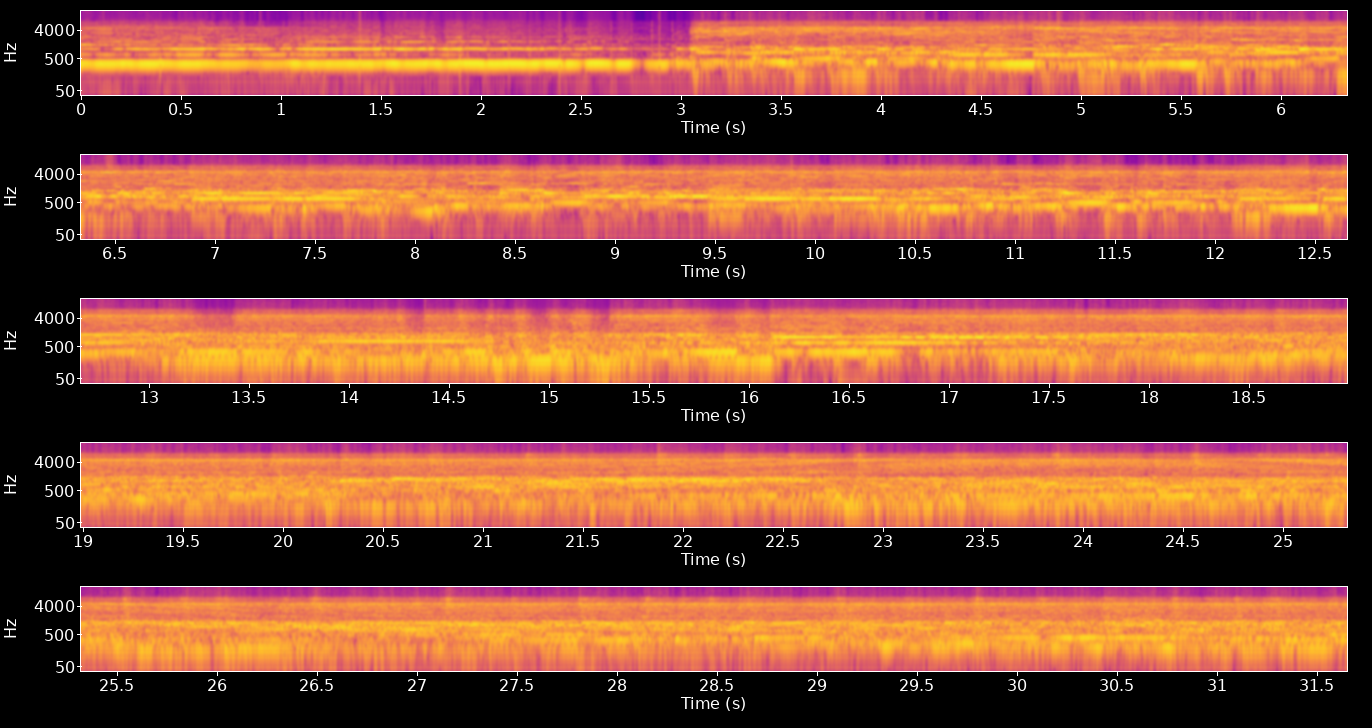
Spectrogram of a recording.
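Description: Electric guitar playing: one long held note for about the first three seconds, then a continuous run of lead phrases and chords.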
